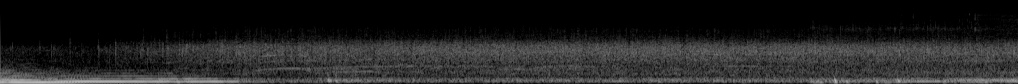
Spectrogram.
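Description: The accompaniment music ends on low held notes in the first two seconds, then an audience applauds steadily, with a few louder claps near the end.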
